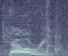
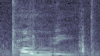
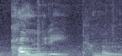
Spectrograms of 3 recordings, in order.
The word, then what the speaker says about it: kauri: trees are commonly mispronounced calry it's spelled k a u r i correctly pronounced Cody Cody if you took the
